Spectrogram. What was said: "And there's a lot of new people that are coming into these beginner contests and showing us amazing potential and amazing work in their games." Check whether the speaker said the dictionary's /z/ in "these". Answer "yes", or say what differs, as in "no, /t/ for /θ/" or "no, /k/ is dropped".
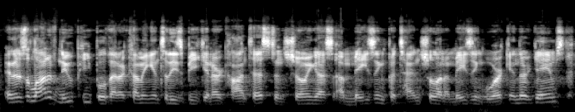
yes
